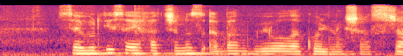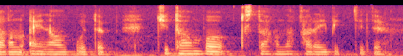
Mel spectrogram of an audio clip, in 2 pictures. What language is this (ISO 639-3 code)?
kaz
